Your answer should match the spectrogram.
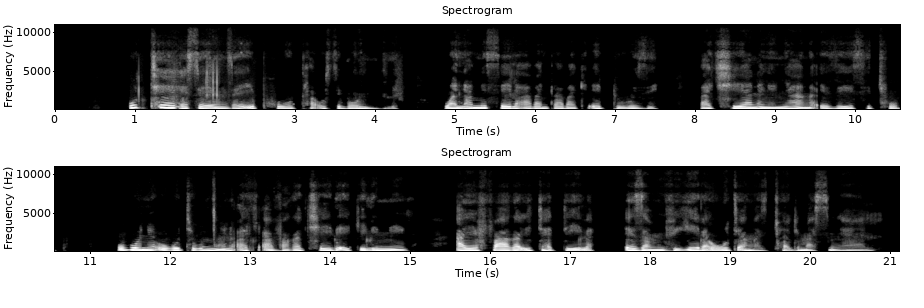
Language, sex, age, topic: North Ndebele, female, 25-35, health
